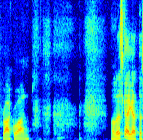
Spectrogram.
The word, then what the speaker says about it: Raekwon: Stamp of approval from Wu-Tang Clan member Raekwon. Yeah, that's how it's pronounced. Raekwon.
